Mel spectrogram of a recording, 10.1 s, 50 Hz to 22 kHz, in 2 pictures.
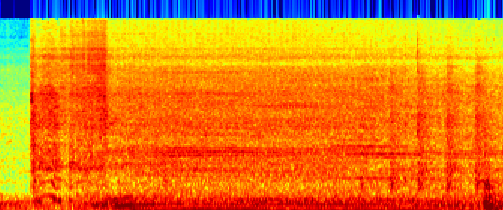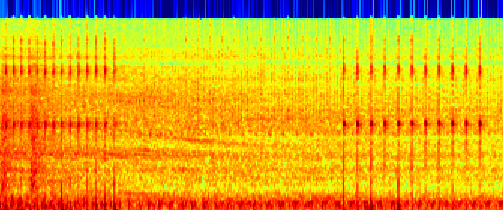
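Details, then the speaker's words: Toyota Vios 2NZ with falling idle and stalling despite throttle body cleaning: engine fires, idles low and unsteady for a few seconds, then dies; vacuum leak or ignition coil/spark plug misfire suspected. "sa mga ganito kasing problema mga boss Maaaring may vacuum leak or may misfire Yung kanyang ignition coil spark plug"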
